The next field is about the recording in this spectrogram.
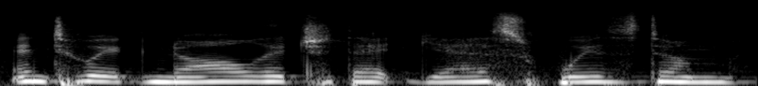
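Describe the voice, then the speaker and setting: A woman in the audience asking the panel a heartfelt question, apologetic and loud-voiced. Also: medium pitch, level tone, unhurried. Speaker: audience member. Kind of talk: question from the floor. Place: conference session room.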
